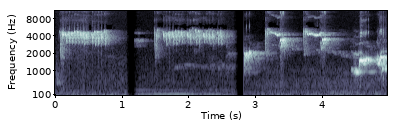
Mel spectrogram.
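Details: White-rumped shama singing to provoke other shamas: long high buzzy whistles followed by quick stepped whistled notes jumping between pitches.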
